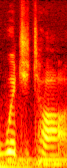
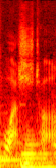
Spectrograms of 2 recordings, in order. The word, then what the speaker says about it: Ouachita: University back in Texas everybody pronounces it Wichita but really it's Ouachita Washington how would you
